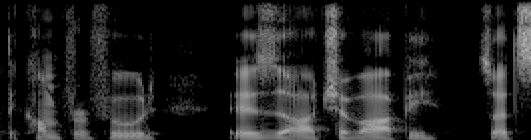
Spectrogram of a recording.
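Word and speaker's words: ćevapi: which is like the comfort food is uh chiap so that's c v a pi I it's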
